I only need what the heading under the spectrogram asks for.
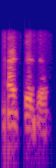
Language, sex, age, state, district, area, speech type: Bengali, male, 18-30, West Bengal, Purba Bardhaman, urban, conversation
